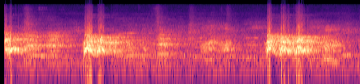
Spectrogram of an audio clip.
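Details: Several dogs barking together in a loud, busy chorus, with overlapping bursts of barks around two, three and five seconds and continuous yapping and voices underneath.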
